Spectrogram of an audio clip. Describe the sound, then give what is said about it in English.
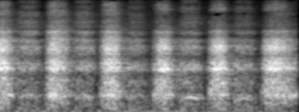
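A voice imitates the heavy, rapid panting of someone breathing in their sleep: six breathy bursts in a steady rhythm, moderately loud, with no words spoken. “Yeah, she was like, you were breathing like this.”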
